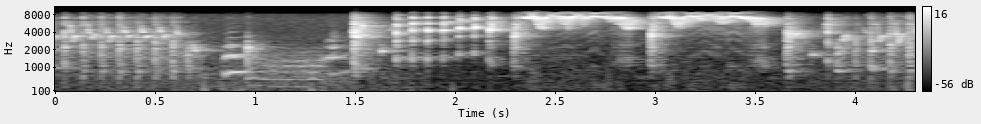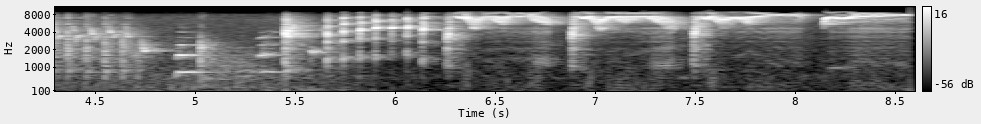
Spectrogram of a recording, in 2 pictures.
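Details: Pet common starling singing and mimicking indoors: dense stretches of rapid rattles and clicks alternating with high, squealing, wavering whistles and buzzy phrases, in repeated bursts.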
